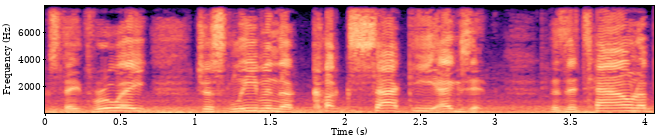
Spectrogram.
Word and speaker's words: Coxsackie: X as in X-ray, and then S as in see me later, and then Aki, A-C-K-I-E, Coxsackie.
